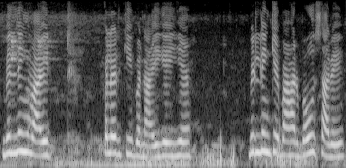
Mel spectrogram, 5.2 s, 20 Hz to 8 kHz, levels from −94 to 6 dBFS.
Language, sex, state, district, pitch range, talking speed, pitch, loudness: Hindi, female, Chandigarh, Chandigarh, 240-290 Hz, 140 wpm, 260 Hz, -14 LUFS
